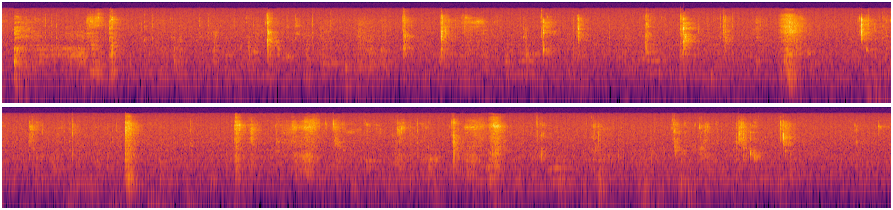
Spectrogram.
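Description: A person chewing and eating soft fried and boiled egg with her fingers, with many short, irregular wet mouth clicks.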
